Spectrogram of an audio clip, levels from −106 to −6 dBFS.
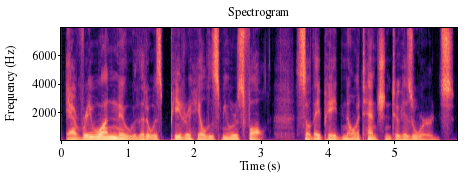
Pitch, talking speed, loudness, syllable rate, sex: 105 Hz, 170 wpm, -20 LUFS, 5.0 syllables/s, male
